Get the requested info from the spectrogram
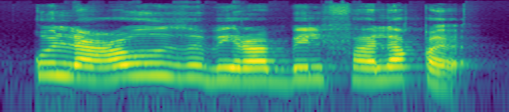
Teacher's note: காஃப் appear ஆகிருக்கு, bounce பண்ணி, அதாவது கல்கலா பண்ணி ஓதணும்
